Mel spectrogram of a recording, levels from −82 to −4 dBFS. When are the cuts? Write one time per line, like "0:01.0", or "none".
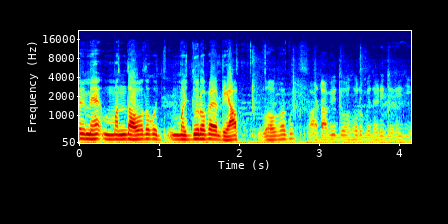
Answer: none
